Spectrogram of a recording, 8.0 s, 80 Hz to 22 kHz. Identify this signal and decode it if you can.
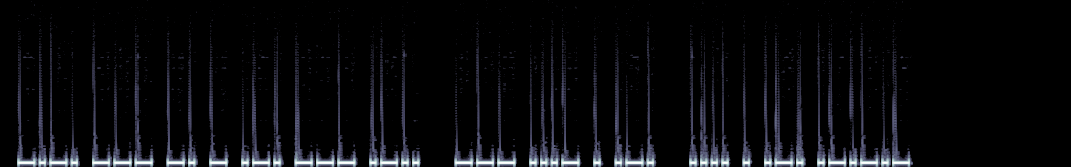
Morse code, heard as a keyed tone, about 32 wpm, 700 Hz. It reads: CONTROL OVER HER.
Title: Sentences from Top 1000 Words - Review Part 5 - 30wpm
